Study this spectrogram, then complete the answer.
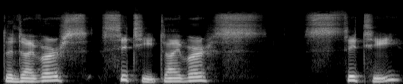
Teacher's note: So we have two S sounds here. We only need one.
